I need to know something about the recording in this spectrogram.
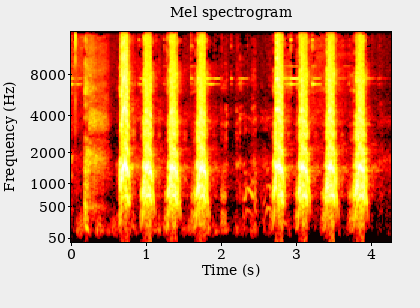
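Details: Jack Russell Terrier barking, recorded 26 July 2009. Two bursts of four sharp, loud barks each, roughly three barks a second, separated by a short quiet pause with a faint whine.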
